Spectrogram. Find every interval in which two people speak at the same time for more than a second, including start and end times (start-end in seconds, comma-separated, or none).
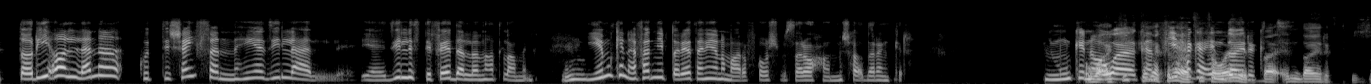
10.9-13.0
